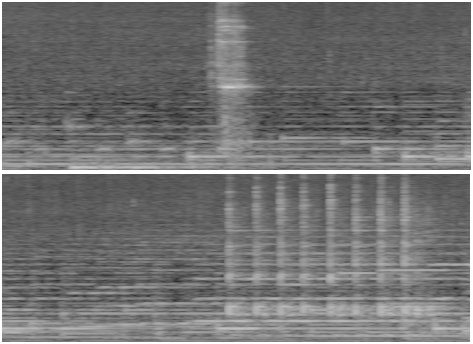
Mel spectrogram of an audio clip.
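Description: Steady crackling sizzle of coconut cream and red curry paste frying in a pan, with soft tonal music underneath, a sharp clink early on and a quick run of taps near the end.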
